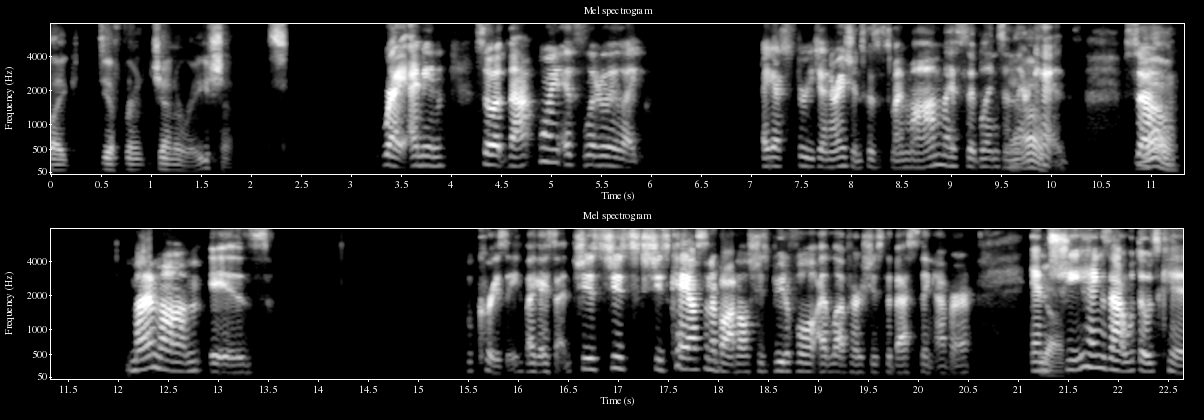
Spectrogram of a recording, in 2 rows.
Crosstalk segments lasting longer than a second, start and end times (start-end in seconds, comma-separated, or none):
none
